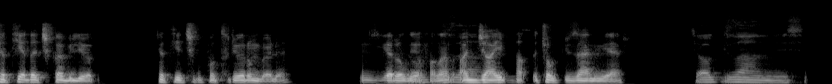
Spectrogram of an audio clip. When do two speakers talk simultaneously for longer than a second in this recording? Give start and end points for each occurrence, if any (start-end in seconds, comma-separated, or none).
4.0-5.3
